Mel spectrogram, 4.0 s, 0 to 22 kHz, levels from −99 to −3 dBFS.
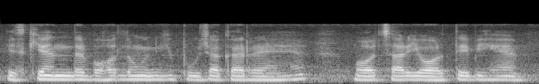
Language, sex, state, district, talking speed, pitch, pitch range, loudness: Hindi, male, Uttar Pradesh, Lalitpur, 210 wpm, 140 Hz, 140-145 Hz, -17 LUFS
